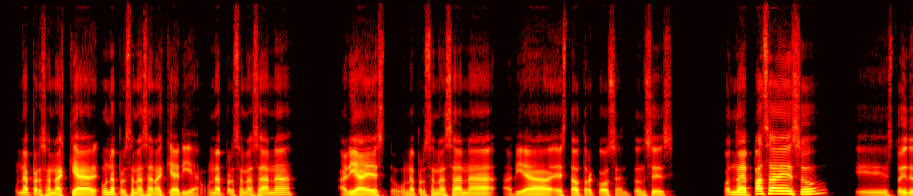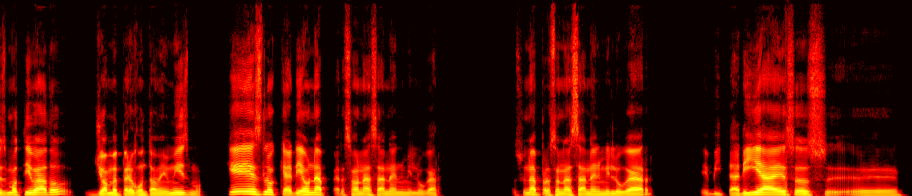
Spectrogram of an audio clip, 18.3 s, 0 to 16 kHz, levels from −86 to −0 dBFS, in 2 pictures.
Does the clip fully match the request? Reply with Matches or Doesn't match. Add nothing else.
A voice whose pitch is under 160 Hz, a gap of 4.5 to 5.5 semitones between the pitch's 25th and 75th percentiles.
Doesn't match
